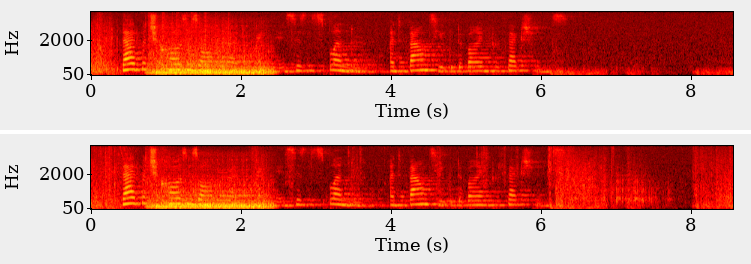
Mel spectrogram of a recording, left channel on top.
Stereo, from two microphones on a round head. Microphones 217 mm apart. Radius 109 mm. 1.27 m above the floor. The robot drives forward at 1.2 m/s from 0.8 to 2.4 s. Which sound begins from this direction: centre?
A woman speaking, at 0.4 s.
